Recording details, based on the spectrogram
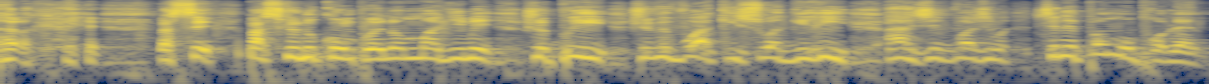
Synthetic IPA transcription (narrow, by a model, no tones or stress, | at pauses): okʰepaʁsəkəpaʁsə̥kənukɔ̃pχənɔ̃mɔ̃ad̪iʁmɛ̃ʒəpχiʒ̥əvəvwaʁkilswaɡeʁiaʒəvwaʁʒəasənɛpamɔ̃pχɔblɛm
